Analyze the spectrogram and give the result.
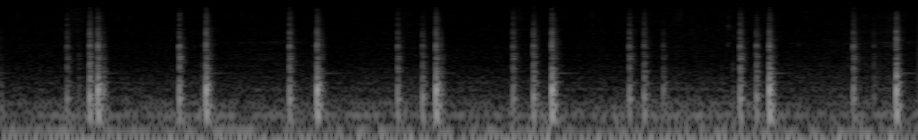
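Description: A long, narrow, printed cardboard product box that looks empty or lightly filled is held in one hand while fingertips tap and scratch its printed surface. Around seventeen short, dry, hollow taps arrive in an irregular rhythm, with quick bright clicks and soft scratching between them. A steady low rumble sits underneath throughout.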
